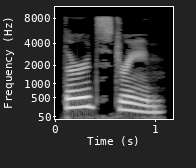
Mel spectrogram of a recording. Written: third-stream

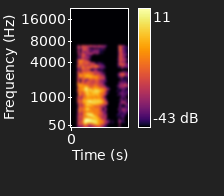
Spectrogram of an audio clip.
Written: khat

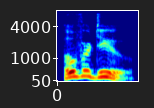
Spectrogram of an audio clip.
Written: overdue

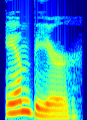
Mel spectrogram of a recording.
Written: ambeer

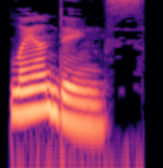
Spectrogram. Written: landings

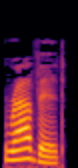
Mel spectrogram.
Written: ravid

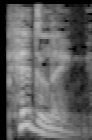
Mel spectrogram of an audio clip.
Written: piddling

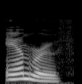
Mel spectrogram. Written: amruth

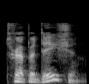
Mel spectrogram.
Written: trepidation

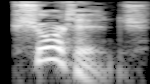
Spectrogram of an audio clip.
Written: shortage

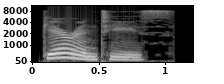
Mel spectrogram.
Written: guaranties

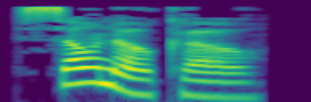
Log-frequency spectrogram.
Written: sonoko

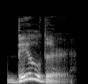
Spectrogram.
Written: builder

